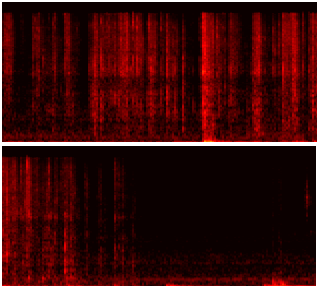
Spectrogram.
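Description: Foil wrapper of a trading card pack being crinkled and torn open: a dense run of crackling clicks with one sharp snap about two seconds in, dying down after about four seconds.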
